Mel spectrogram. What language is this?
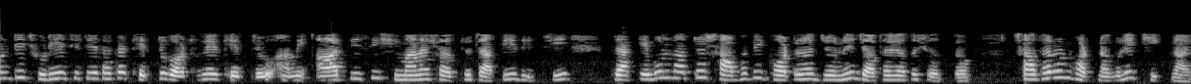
Bangla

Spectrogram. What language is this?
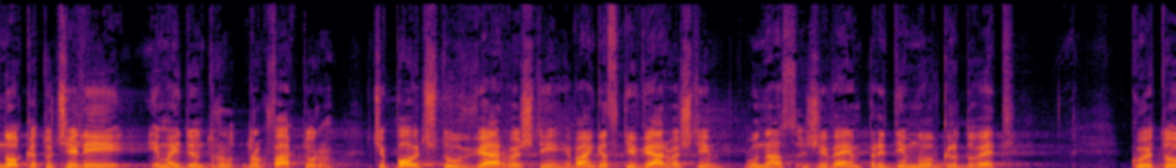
Bulgarian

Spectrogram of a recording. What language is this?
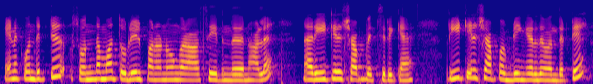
Tamil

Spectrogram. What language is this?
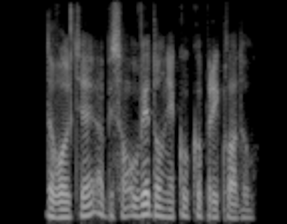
Slovak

